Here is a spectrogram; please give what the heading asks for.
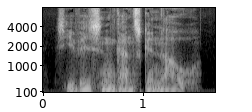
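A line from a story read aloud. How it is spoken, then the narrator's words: Agitated whisper. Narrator (German): flüsterte er aufgebracht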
